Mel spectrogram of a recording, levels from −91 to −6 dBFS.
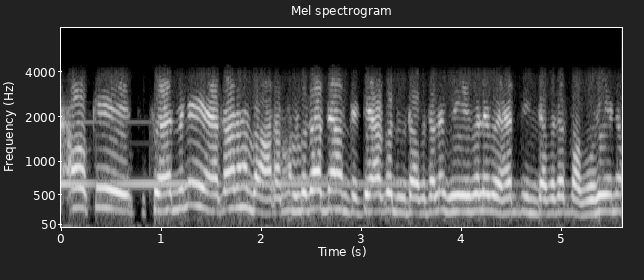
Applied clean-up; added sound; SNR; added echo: none; Chink, clink; 18 dB; none.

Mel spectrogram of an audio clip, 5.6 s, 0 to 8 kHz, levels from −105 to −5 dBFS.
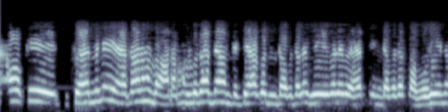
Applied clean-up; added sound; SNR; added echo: classical method Wiener filter.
